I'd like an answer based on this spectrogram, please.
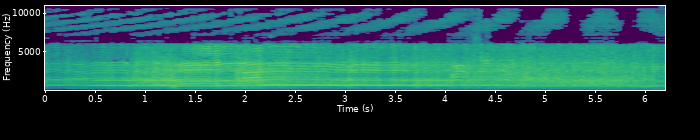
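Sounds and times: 
football crowd in a stadium chanting for a player: 0.0s - 6.1s.

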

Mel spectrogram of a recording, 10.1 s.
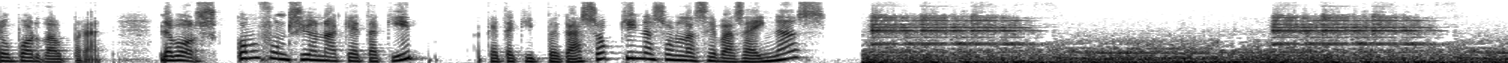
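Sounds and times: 
speech: 0.0s - 6.2s
drone-detection radar alarm: 5.8s - 10.0s
low rumble: 5.8s - 10.0s.

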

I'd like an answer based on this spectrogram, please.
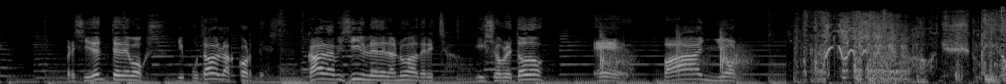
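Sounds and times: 
speech: 0.7s - 7.6s
horse neighing: 7.9s - 10.0s.

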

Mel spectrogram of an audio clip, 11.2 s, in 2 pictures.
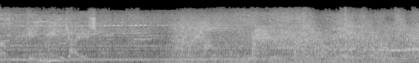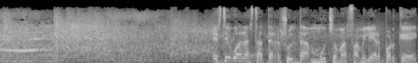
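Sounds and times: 
car engine revving and accelerating: 0.0s - 7.8s
tires skidding with high squealing screech: 0.0s - 8.6s
speech: 8.4s - 11.1s.

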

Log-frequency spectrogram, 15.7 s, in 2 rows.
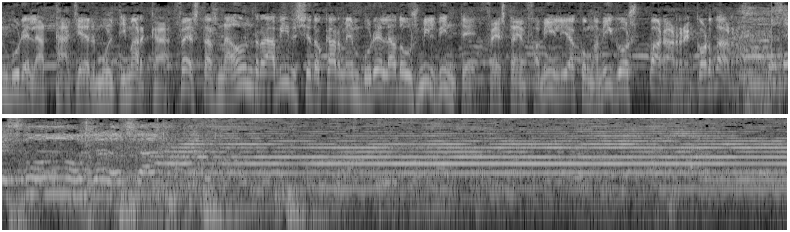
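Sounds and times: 
speech: 0.0s - 9.1s
faint murmur of voices and bustle: 0.0s - 15.7s
ship sirens blaring during maritime procession: 9.1s - 15.7s.

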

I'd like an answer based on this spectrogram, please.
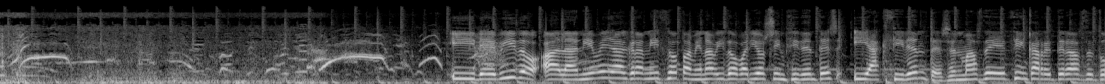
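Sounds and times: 
strong wind gusts blowing in Córdoba: 0.0s - 4.8s
speech: 4.6s - 11.0s.

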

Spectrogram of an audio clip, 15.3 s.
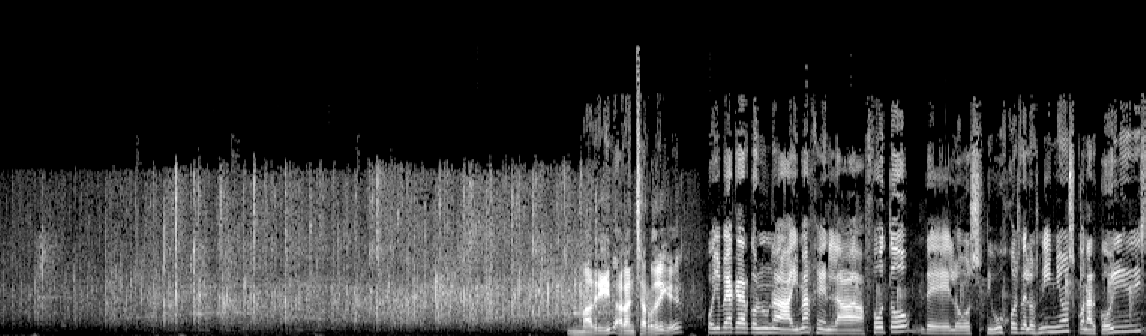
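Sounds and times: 
applause for health workers from many people: 0.0s - 9.4s
speech: 7.6s - 15.2s.

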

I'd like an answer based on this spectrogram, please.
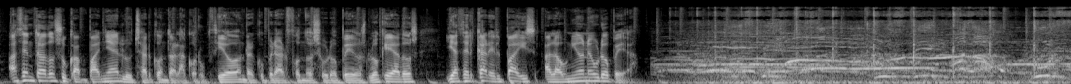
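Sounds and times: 
speech: 0.1s - 6.7s
crowd shouting in the streets: 6.5s - 10.6s.

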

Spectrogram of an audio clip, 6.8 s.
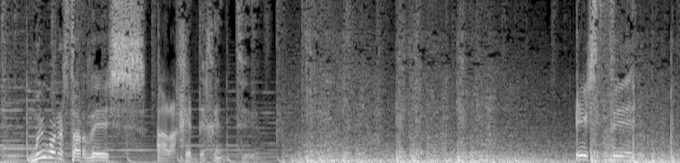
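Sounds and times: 
speech: 0.4s - 3.1s, 5.8s - 6.7s
bombs falling and exploding on Gaza: 2.8s - 6.7s.

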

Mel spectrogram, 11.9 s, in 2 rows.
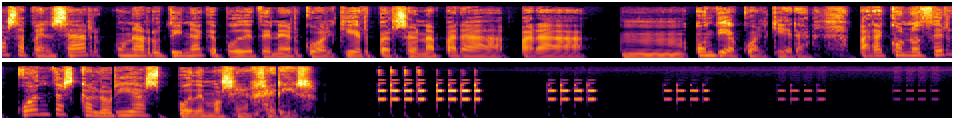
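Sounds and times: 
speech: 0.0s - 8.0s
alarm clock beeping: 8.3s - 11.8s.

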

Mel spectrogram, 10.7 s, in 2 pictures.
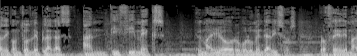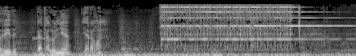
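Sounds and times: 
speech: 0.0s - 7.0s
telephone ringing with trilling bell: 7.8s - 10.7s.

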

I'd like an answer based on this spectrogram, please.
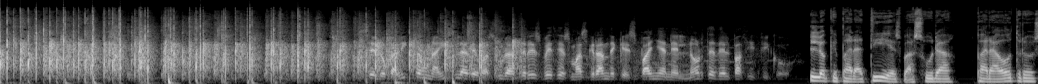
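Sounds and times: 
audience applause: 0.0s - 5.6s
speech: 4.4s - 10.3s.

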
